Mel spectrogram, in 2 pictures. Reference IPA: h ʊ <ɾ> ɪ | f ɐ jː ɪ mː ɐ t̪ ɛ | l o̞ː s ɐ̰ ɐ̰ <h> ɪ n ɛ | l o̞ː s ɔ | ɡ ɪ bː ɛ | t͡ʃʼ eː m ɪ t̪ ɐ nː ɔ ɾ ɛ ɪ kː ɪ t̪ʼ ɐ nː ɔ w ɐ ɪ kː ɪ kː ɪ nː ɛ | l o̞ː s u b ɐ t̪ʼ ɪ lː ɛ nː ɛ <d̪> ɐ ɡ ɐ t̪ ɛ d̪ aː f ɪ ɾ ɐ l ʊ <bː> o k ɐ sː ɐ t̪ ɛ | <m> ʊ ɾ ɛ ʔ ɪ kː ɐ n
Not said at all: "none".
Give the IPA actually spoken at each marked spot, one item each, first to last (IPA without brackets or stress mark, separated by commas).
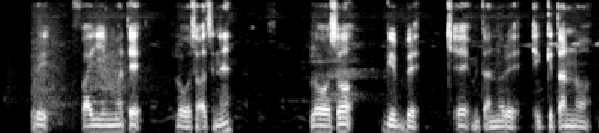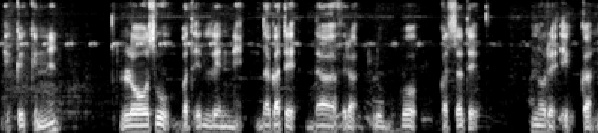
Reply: ɾ, s, d̪, bː, n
